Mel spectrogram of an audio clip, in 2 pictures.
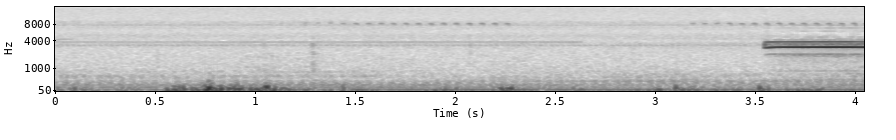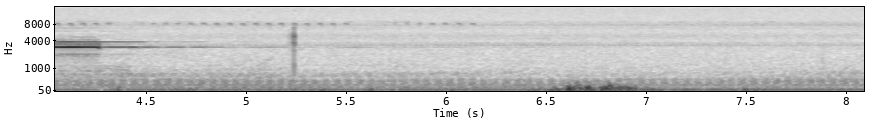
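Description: Wind gusts briefly outdoors.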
